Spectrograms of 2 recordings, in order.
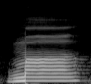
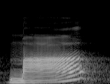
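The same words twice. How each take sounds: First: The pitch stays level throughout. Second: The pitch rises throughout. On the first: It means mother. "with a flat tone" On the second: It means hemp. "but with a rising tone"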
